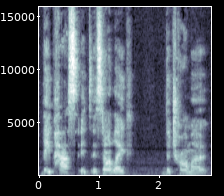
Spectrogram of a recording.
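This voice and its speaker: A woman's voice: fairly low pitch, flat delivery, measured pace, sharp tone. A woman in a casual chat as a director, explaining her thoughts in a reflective way. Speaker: radio play director and actress.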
